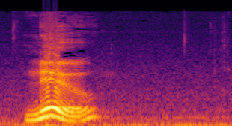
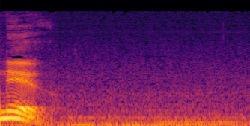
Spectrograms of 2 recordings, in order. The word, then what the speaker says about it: nu: sound as in mother knew often confused with the English V is like the N in nu C is another one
